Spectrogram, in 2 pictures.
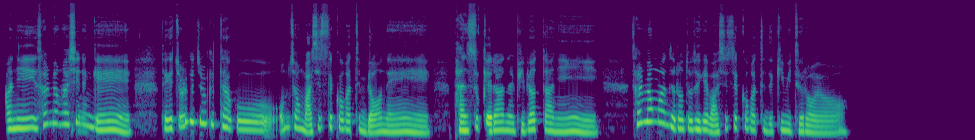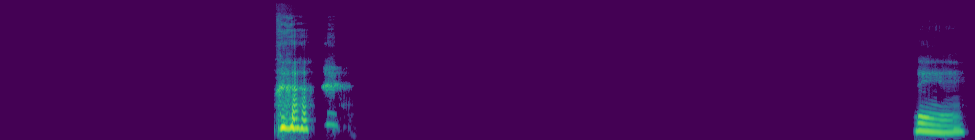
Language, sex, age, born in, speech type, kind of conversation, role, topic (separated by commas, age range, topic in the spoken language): Korean, female, 45-49, South Korea, conversation, podcast, host, 길을 잃다가 뜻밖의 장소를 발견한 적이 있나요?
